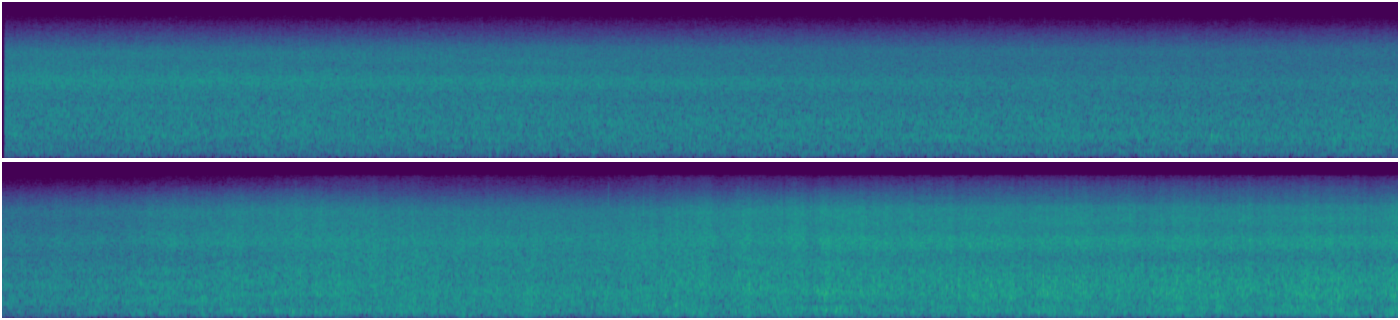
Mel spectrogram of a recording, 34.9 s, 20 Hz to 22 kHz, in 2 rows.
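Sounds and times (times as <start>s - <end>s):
waterfall rushing and splashing: 0.0s - 34.9s.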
